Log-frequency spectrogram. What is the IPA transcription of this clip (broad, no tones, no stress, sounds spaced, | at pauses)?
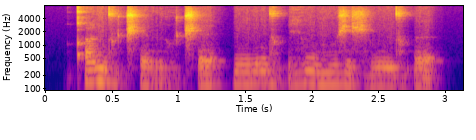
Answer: qʼ œ n d ṳ t͡ʃʼ ɛ r ṳ t͡ʃʼ ɛ | ŋ ɨ n d ṳ ʔ e̤ w uː ʒ ɛ ʃ e̤ w ɨ n d ṳ ʔ œ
